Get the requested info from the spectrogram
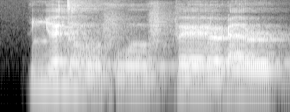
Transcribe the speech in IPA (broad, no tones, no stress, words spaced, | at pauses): ʎødəβuːfwuːf pøːɽɜɹ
